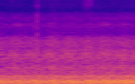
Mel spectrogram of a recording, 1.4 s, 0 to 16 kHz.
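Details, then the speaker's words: 2006 Ford F250 Super Duty 6.0 Power Stroke diesel revved after bogging; deep uneven lumpy rumble, running rough under throttle. "no it's bogging down okay one more rev up you can see how rough it's running"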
